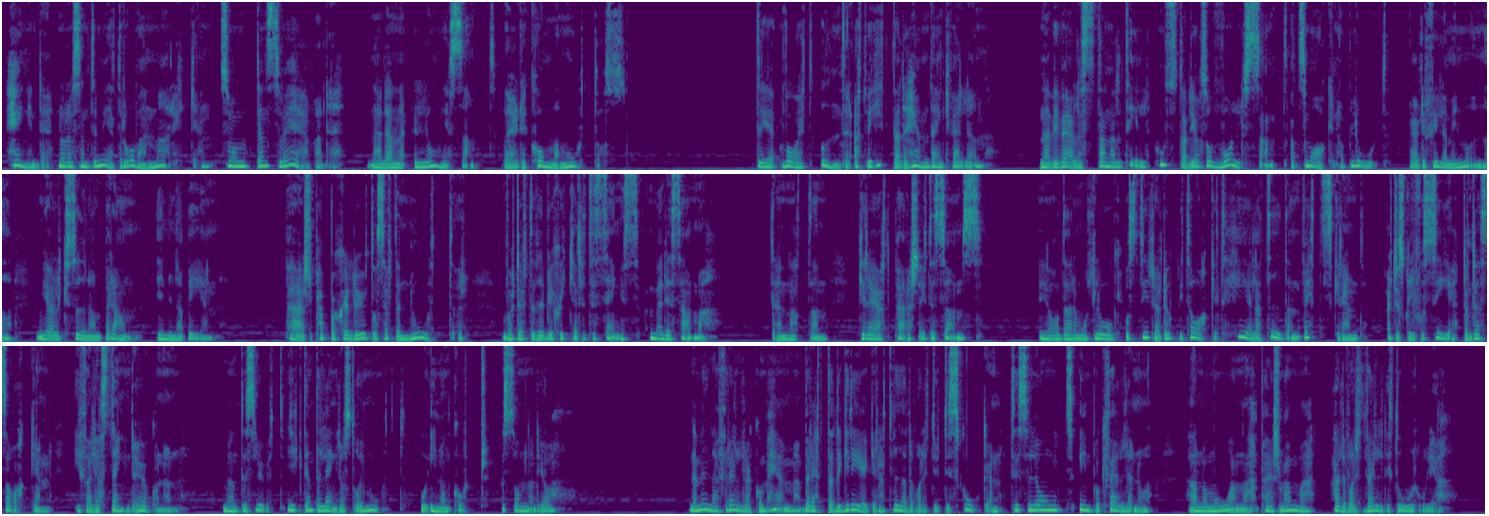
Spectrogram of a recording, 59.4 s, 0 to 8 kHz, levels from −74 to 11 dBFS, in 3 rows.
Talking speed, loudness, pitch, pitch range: 140 wpm, -22 LUFS, 190 Hz, 155-215 Hz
